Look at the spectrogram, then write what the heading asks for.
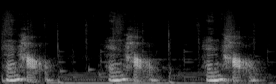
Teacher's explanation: the first tone three that turns into tone two is not a full tone two it's actually a half of a tone two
